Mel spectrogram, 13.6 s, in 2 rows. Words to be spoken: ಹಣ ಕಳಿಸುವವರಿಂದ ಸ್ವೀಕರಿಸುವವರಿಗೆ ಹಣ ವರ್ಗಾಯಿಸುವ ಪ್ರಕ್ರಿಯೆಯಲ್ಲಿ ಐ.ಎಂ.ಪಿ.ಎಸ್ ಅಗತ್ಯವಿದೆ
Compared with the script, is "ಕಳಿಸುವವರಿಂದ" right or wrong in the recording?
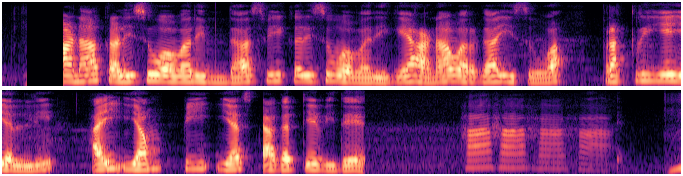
right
